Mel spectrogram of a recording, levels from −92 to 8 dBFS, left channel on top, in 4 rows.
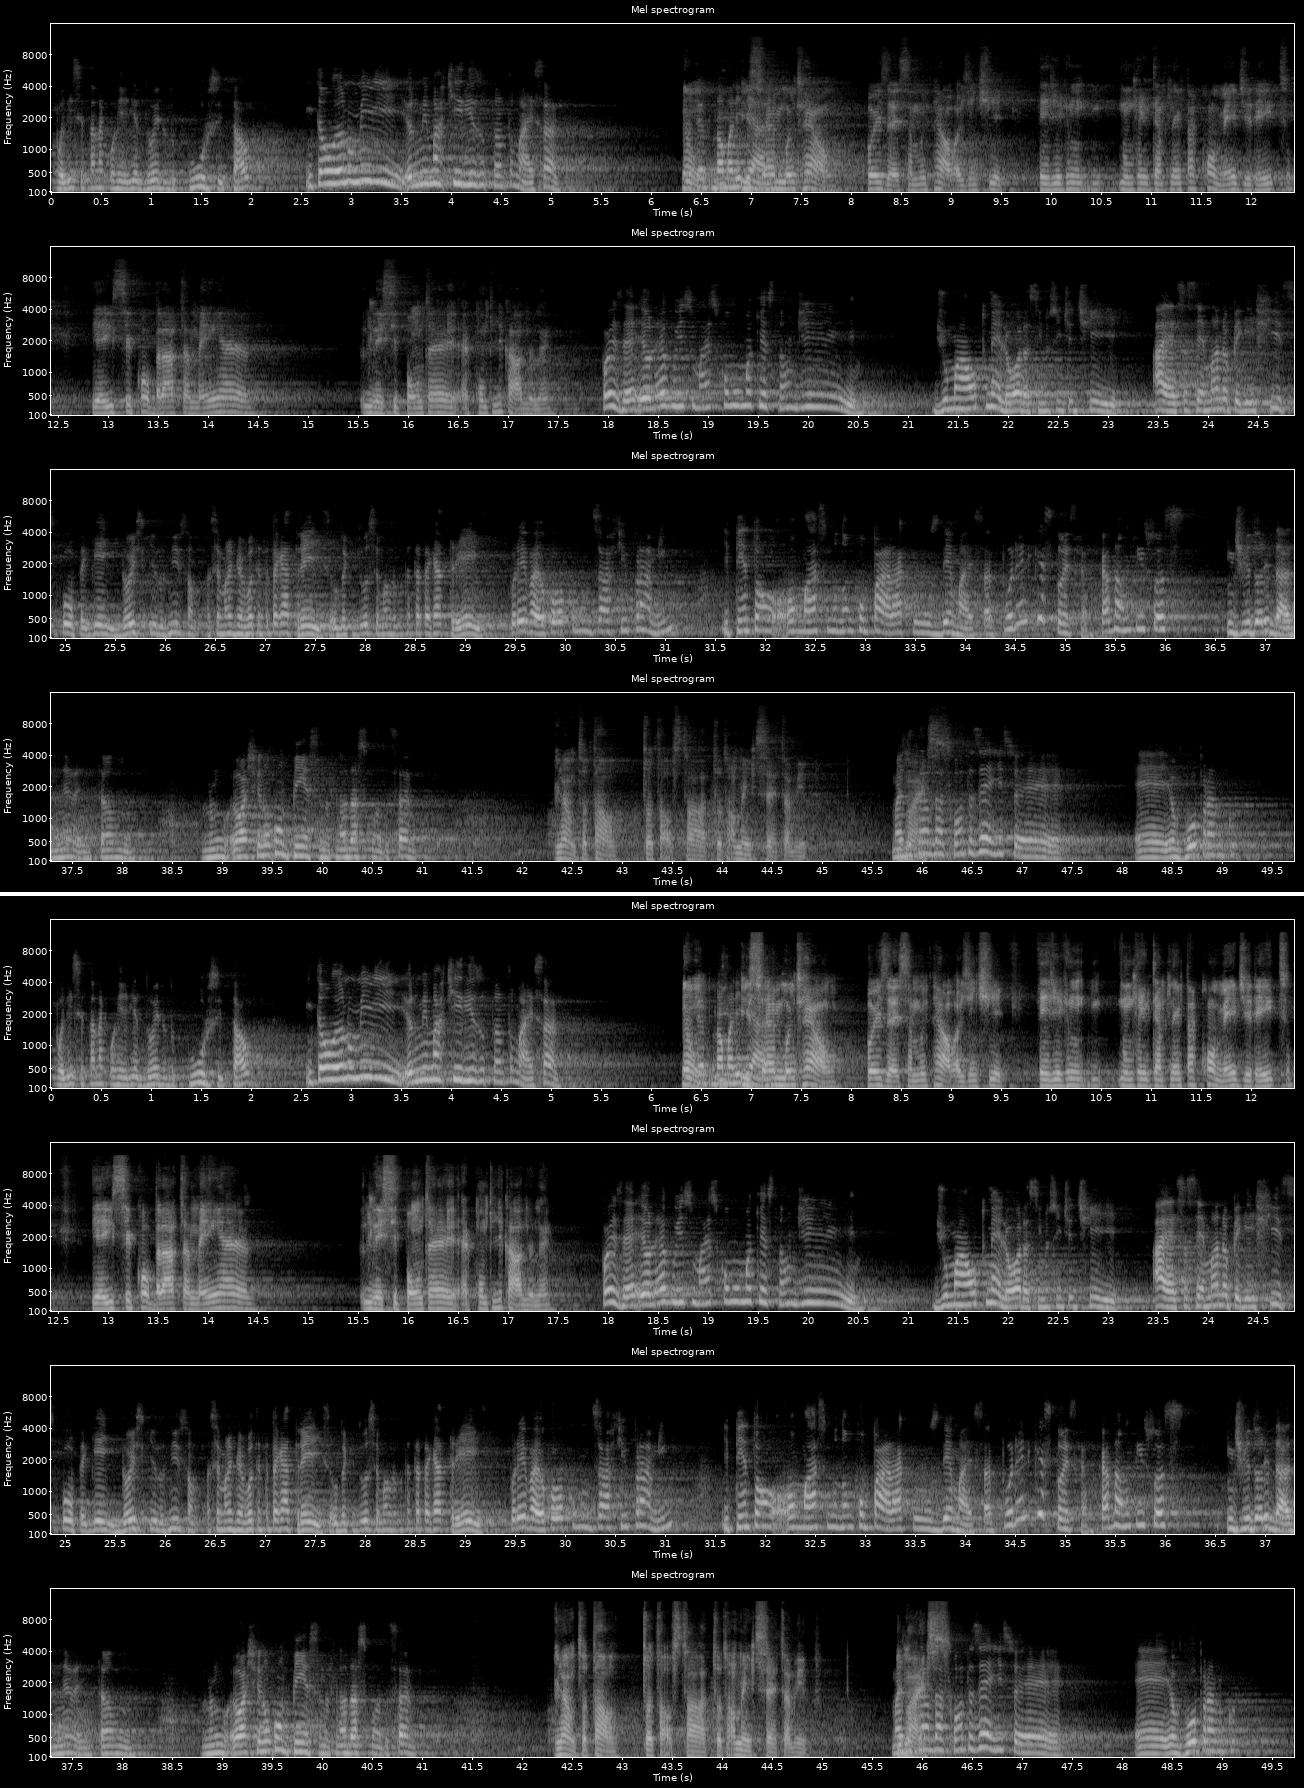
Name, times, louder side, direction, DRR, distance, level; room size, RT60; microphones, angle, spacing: voice 1, 0.0-2.0 2.5-5.1 6.3-7.2 17.9-20.6 21.2-23.1 23.4-31.1 31.6-36.1 36.6-38.1 38.8-41.0 45.7-47.4 48.1-49.1, right 2 dB, 25° right, 12 dB, 0.8 m, -28 dB
voice 2, 6.3-7.9 8.2-9.5 9.9-12.4 12.8-14.5 15.5-17.5 42.3-44.9 45.7-46.3, right 5 dB, 90° right, 19 dB, 0.6 m, -30 dB
sound 1, 28.6-45.3, right 1 dB, 60° right, 3.4 m, -54 dB
24.5 x 21.5 x 9.6 m, 2.6 s
head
